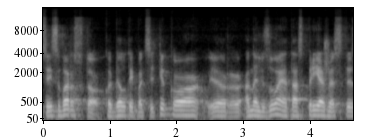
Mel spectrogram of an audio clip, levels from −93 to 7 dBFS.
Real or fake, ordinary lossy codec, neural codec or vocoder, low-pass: fake; Opus, 16 kbps; autoencoder, 48 kHz, 32 numbers a frame, DAC-VAE, trained on Japanese speech; 14.4 kHz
